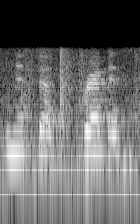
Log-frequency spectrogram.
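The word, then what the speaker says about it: Missa Brevis: It was Mozart's Mr. Brave, I think is what you said, or Mr. Brevis? Yeah, I looked up how to pronounce it online. Mr. Brave, maybe? Yeah, it was Mozart's Mr. Brevis.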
